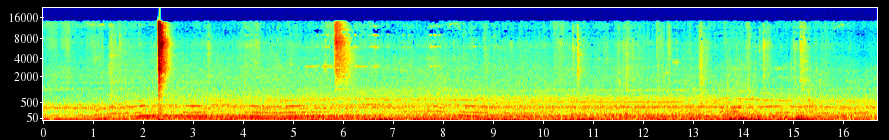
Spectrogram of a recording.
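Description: Bus panels and fittings rattle softly.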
